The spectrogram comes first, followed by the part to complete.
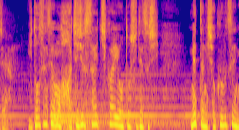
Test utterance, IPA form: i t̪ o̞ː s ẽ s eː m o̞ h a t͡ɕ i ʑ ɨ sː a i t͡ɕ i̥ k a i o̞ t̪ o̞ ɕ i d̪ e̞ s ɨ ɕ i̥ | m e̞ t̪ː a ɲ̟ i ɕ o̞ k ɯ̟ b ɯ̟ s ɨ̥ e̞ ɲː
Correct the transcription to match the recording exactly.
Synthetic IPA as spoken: i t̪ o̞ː s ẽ s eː m o̞ h a t͡ɕ i ʑ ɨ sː a i t͡ɕ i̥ k a i o̞ t̪ o̞ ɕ i d̪ e̞ s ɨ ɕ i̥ | m e̞ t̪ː a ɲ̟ i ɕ o̞ k ɯ̟ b ɯ̟ t͡s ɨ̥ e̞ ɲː

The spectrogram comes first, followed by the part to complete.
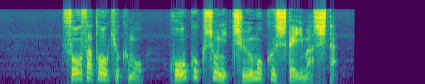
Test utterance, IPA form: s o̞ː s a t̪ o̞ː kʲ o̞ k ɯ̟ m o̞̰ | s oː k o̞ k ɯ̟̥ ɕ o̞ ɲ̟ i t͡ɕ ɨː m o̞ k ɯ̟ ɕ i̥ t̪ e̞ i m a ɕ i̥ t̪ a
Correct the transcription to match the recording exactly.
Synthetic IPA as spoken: s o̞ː s a t̪ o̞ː kʲ o̞ k ɯ̟ m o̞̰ | h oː k o̞ k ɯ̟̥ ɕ o̞ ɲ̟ i t͡ɕ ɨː m o̞ k ɯ̟ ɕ i̥ t̪ e̞ i m a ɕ i̥ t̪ a

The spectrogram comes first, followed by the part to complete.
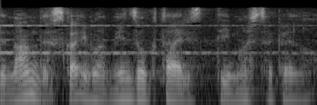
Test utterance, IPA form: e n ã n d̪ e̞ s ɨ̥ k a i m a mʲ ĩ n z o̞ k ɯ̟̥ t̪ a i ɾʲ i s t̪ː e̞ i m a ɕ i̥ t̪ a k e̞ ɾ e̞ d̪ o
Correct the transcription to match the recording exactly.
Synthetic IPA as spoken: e n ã n d̪ e̞ s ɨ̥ k a i m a mʲ ĩ n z o̞ k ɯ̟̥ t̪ a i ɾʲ i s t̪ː e̞ i m a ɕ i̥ t̪ a k e̞ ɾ e̞ d̪ o

